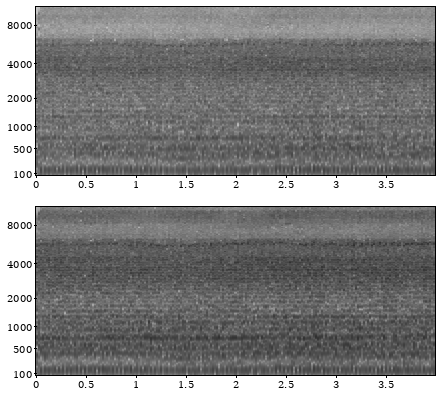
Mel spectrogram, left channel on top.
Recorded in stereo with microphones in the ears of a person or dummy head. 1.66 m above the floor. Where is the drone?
30° right (ahead or behind).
